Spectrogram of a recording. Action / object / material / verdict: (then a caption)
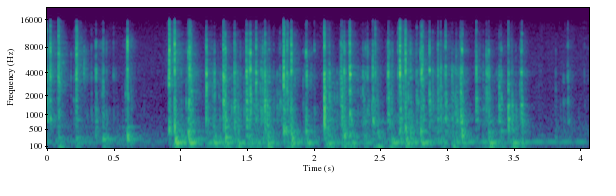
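tap / plastic membrane computer keyboard / plastic / none. A black plastic Dell KB1421 full-size membrane desktop keyboard with a hollow housing sits on a desk as the fingertips of both hands type fast on its keys. About 25 short, bright plastic clicks with soft hollow thumps underneath come in quick runs, with a brief pause just before the one-second mark. The tapping then thins out toward the end.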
